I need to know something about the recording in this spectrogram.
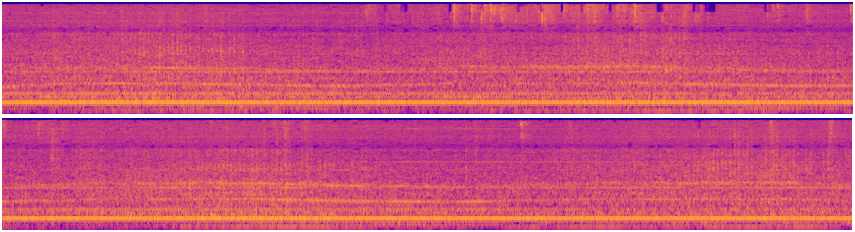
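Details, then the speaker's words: Electrolux LE vacuum after cleaning out and replacing worn parts, no filter fitted, during airflow and wattage test: steady high motor whine at one pitch with smooth airflow rush, no rattle or bearing growl; normal running. "well it's uh definitely a lux sounds like a lux feels like a lux i mean there's really not a lot to say about it"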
